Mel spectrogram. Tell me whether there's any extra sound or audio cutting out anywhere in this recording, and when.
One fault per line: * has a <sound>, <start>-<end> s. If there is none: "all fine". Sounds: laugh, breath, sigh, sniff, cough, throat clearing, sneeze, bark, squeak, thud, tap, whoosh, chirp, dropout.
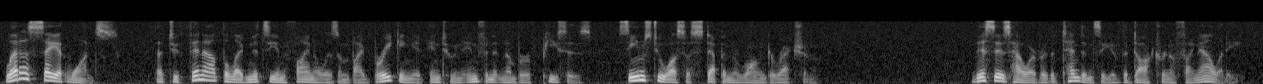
all fine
